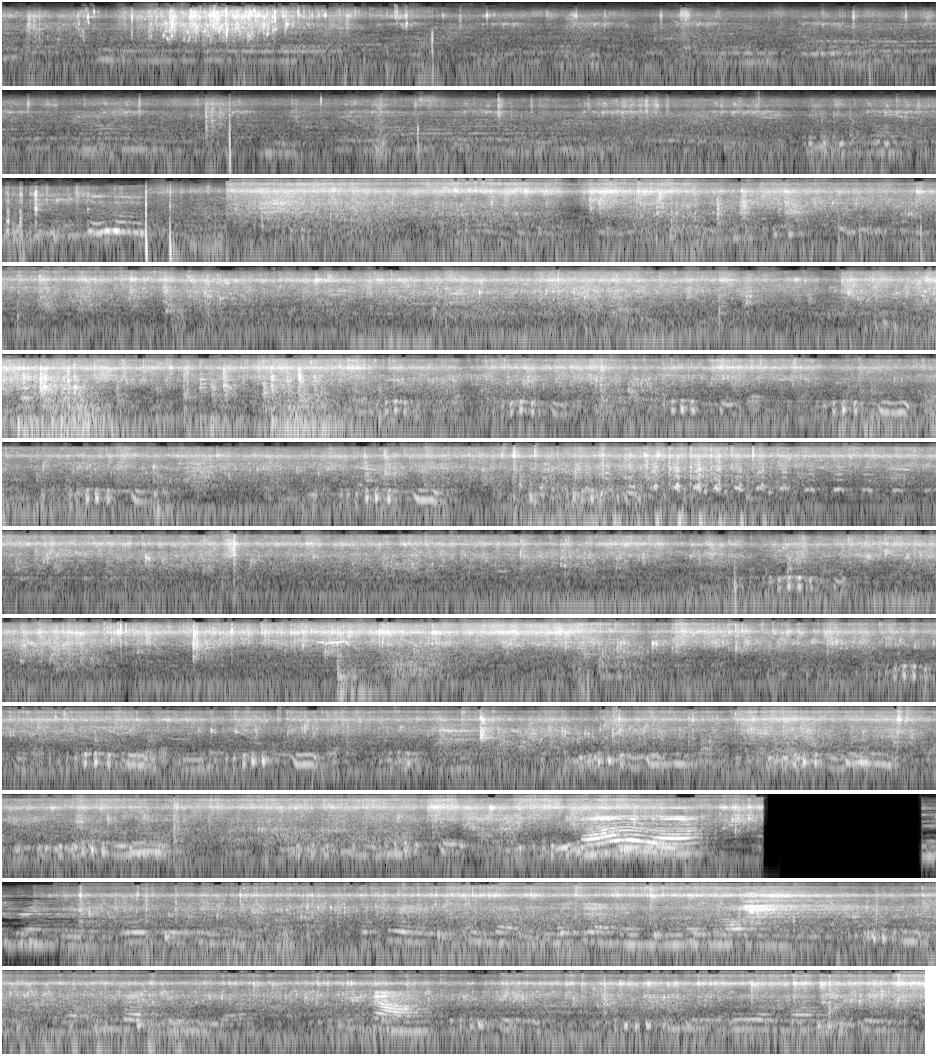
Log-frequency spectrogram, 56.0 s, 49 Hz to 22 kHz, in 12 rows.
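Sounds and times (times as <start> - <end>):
water splashes from bathing pigeon: 0.0 - 2.4, 10.4 - 45.8, 47.0 - 55.9
pigeons cooing: 8.4 - 10.2, 12.7 - 14.4, 18.4 - 28.6, 31.5 - 32.5, 36.9 - 45.3, 47.2 - 55.9.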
